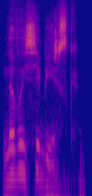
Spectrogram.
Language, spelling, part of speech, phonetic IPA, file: Russian, Новосибирск, proper noun, [nəvəsʲɪˈbʲirsk], Ru-Новосибирск.ogg
- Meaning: Novosibirsk (a city, the administrative center of Novosibirsk Oblast, Russia)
